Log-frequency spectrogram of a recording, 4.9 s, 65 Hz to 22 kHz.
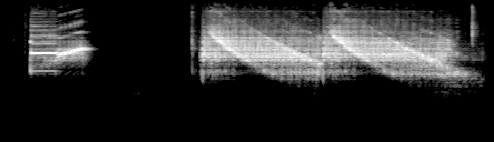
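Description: Stun-setting sound effect from a Blast-FX E-11 toy blaster: a short warbling electronic chirp, then after a pause two long repeated downward-sweeping zaps, loud and close with no talk.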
